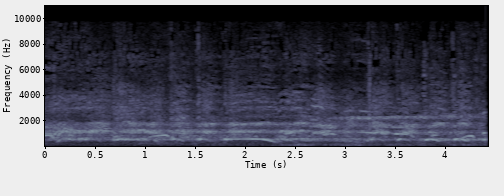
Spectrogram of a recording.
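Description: A women's team performing a Māori haka: a group of women chanting and shouting the war cry together.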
